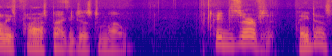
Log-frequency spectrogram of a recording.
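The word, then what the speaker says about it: Meaux: Apparently, you must pronounce it Mo. Yeah. It must be French. It ends with an X. Yeah. Or it could be M-E-A-U-X.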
